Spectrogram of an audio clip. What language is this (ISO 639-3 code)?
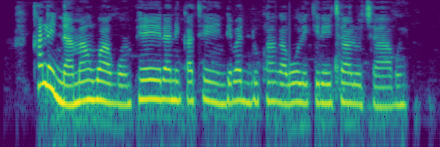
lug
